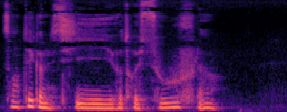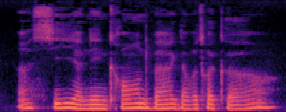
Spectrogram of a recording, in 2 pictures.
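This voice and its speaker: Very mellow, slow-paced woman guiding meditation. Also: sits low. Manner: calm, soothing, unhurried with long pauses. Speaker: yoga nidra meditation guide. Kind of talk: guided meditation, slow instructions.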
